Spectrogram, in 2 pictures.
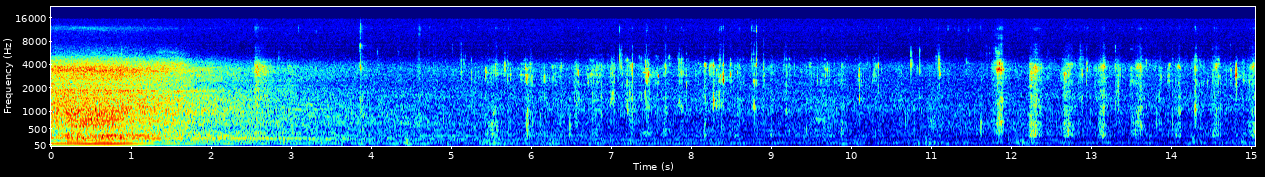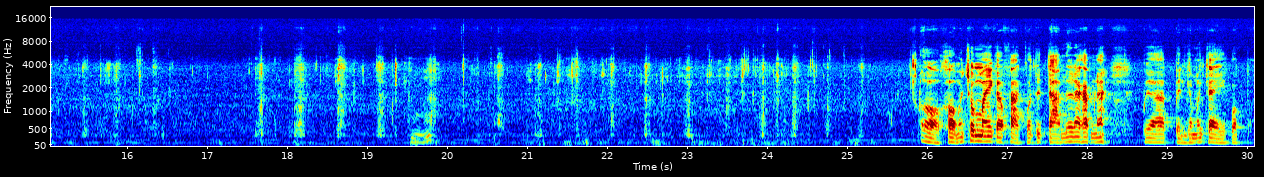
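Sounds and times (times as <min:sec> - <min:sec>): person chewing wet crunchy food: 0:03.8 - 0:26.0.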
